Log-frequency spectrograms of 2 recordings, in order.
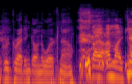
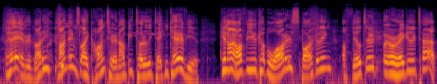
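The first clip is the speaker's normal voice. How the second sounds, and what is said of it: Surfer-style restaurant server voice. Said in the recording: “I'm gonna talk in a server voice, a surfer serve. I'm gonna combine the two.”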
